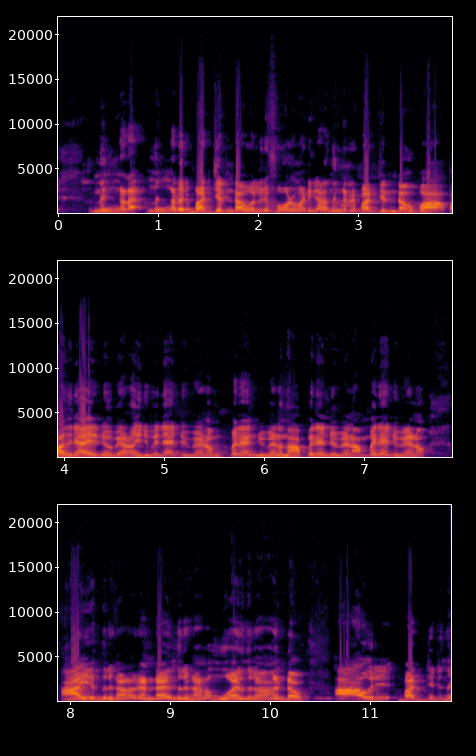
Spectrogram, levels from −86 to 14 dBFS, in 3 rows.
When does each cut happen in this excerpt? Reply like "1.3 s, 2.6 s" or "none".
none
